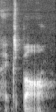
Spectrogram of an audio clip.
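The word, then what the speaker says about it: x̄: notation for mean is x-bar okay so the pieces of data are look alikes and X with a bar over the top pronounced X bar is another way of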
